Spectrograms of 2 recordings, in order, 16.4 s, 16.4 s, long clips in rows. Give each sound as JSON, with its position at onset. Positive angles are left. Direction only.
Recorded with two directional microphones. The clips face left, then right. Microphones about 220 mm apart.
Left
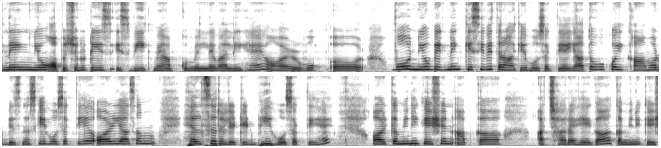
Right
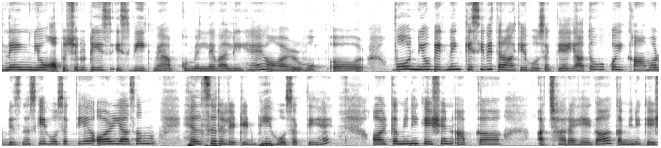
{"t": 0.0, "sound": "speech", "side_deg": 35}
